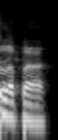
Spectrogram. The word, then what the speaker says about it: Phillipa: Phillipa. Accent on the first syllable.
